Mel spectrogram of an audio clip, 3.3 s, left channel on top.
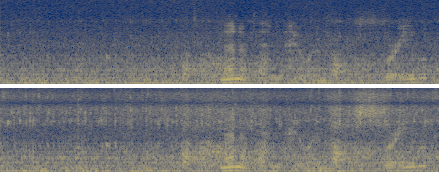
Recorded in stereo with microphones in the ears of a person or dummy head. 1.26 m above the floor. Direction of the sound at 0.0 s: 75° right (ahead or behind).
